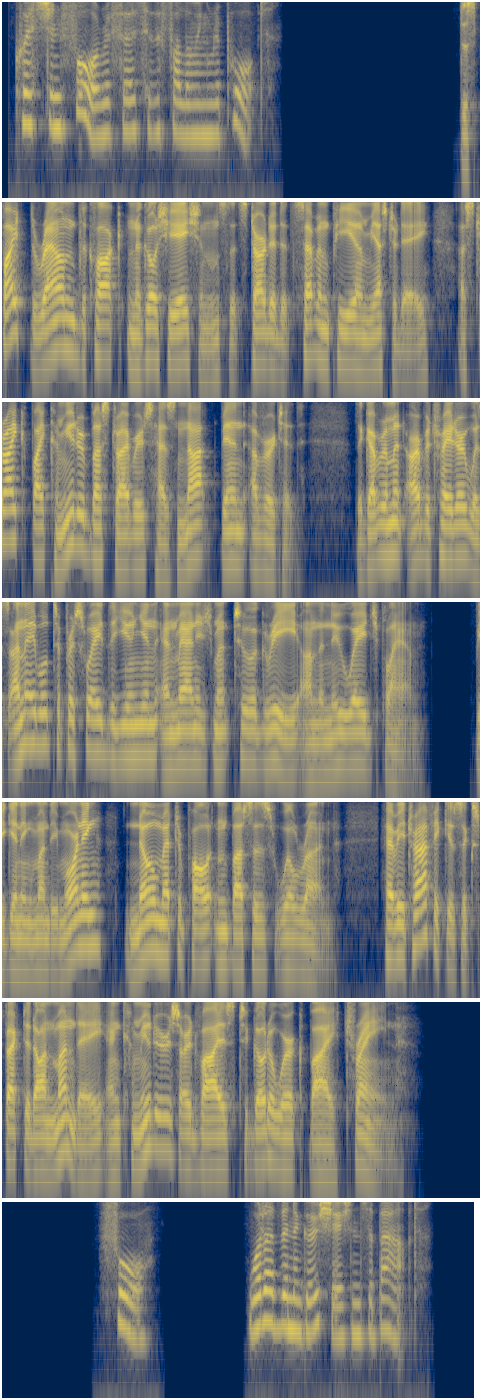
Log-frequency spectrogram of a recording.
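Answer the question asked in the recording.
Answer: A new wage plan for commuter bus drivers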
